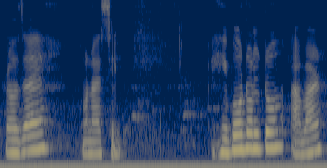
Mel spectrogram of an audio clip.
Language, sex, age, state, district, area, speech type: Assamese, female, 30-45, Assam, Sivasagar, rural, spontaneous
